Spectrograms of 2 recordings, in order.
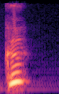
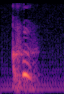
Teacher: останній звук Ґ це дзвінкий а глухий к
